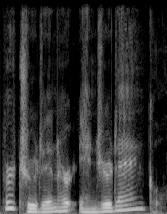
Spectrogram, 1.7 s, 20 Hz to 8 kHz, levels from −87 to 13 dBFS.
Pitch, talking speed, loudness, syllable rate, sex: 150 Hz, 180 wpm, -15 LUFS, 6.3 syllables/s, male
